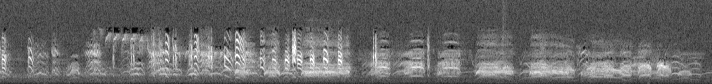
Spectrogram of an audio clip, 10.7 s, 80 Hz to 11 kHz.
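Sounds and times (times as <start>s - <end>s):
bird flock honking and squawking: 0.0s - 10.6s.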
